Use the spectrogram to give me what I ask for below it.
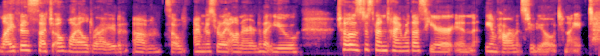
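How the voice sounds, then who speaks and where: A bright-voiced woman wraps up a live online workshop she is hosting. She talks effusively and reassuringly, addressing the viewers directly. The sound has the feel of a video call mic. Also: fairly low pitch, a little slow, vocal fry. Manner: effusive, affirming, talks straight to the audience. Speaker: workshop host and studio founder.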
